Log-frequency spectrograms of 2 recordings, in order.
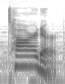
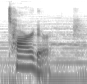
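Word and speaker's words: tartar: attention to the pronunciation the second T is pronounced as D Tarter Tarter what you can come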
